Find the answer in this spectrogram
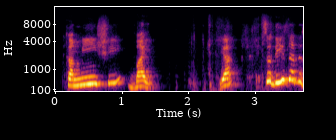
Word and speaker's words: kamishibai: kamishibai keeps moving and it has to be pronounced as kamishi bhai yeah so these are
